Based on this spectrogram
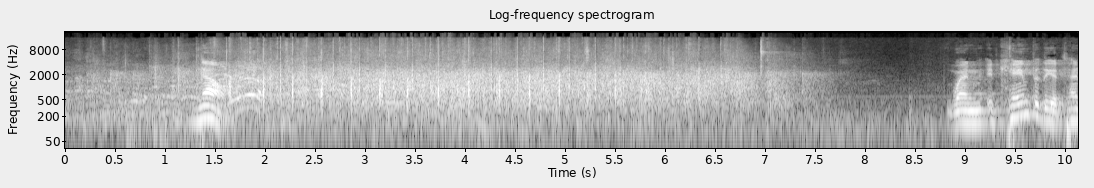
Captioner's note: audience laughter and applause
